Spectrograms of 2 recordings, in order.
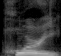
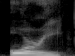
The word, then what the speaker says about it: Horry: I pronounced the H. Yes. And the lady, she wasn't having it. She looked at me, it's Horry County. And I was like, I'll never make that mistake again. I felt so horrible. So now when people come in, they say the H. I do the same thing.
